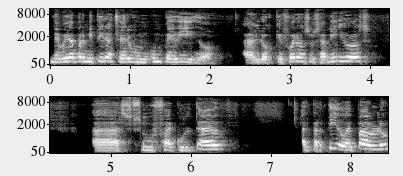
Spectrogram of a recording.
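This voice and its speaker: With a Uruguayan accent, a man speaks at a high pitch with lively intonation and long, frequent pauses. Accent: Rioplatense Spanish (Uruguayan). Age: 60s. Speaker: moderator, journalist. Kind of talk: panel moderation with personal anecdotes. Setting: conference panel.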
